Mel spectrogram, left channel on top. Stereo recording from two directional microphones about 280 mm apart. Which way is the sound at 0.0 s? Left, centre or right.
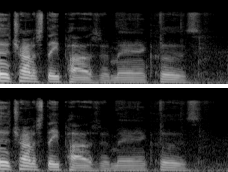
Centre.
